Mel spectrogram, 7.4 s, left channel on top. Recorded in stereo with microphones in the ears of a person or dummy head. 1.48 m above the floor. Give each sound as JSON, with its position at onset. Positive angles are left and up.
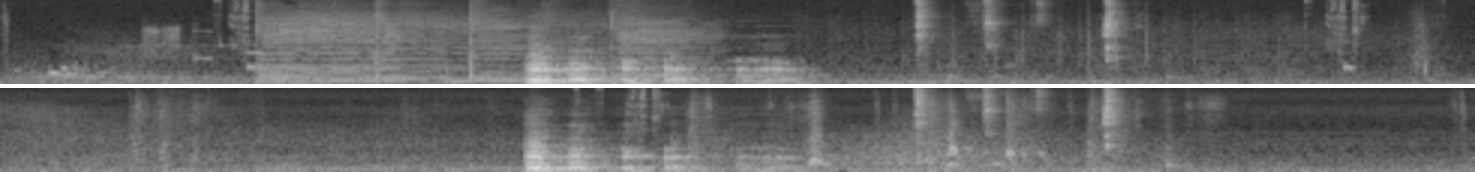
{"t": 2.6, "sound": "laughter", "side_deg": -30, "distance_m": 0.5}
{"t": 4.3, "sound": "a splash", "side_deg": -40, "distance_m": 1.8}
